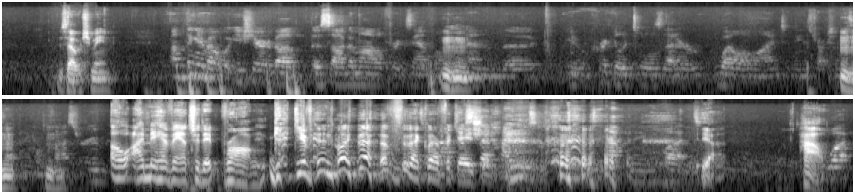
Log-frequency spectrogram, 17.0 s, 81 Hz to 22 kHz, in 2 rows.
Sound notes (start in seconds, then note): 11.1 laughs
